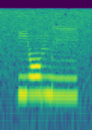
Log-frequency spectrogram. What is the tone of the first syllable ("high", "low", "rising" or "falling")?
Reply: high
